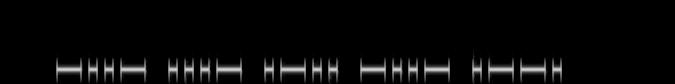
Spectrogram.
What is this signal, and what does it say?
Morse code, heard as a keyed tone, about 15 wpm, 700 Hz. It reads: XVLXP
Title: Code Groups - 5 Letters - 15wpm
